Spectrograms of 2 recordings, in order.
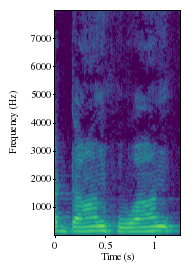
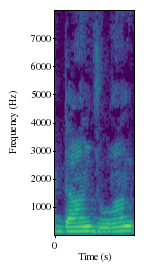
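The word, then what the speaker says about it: Don Juan: बातें हैं, विचार हैं और इन्हीं विचारों में एक डॉन जुआन या डॉन हुआन जैसा अलग अलग उच्चारण होता है, तो उसे डॉन जुआन कहेंगे।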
